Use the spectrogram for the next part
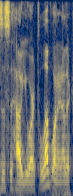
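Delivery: ordinary talk, nothing marked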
